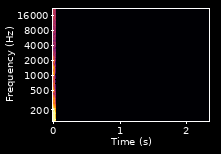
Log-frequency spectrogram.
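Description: Silence: the sound track is cut to nothing.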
